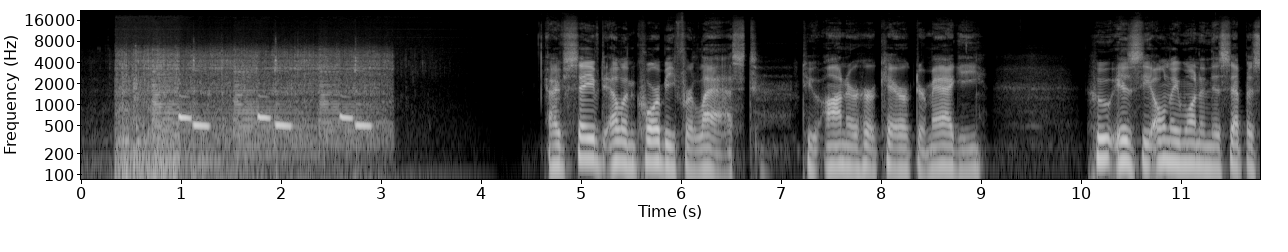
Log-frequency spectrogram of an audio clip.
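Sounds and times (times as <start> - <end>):
cuckoo clock two-note descending cuckoo call: 0.4 - 3.3
speech: 4.7 - 9.1, 10.1 - 11.7.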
